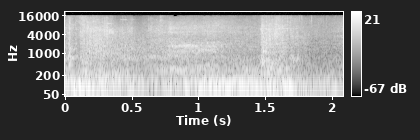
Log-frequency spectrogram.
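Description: A demon is torn apart with wet crunches.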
